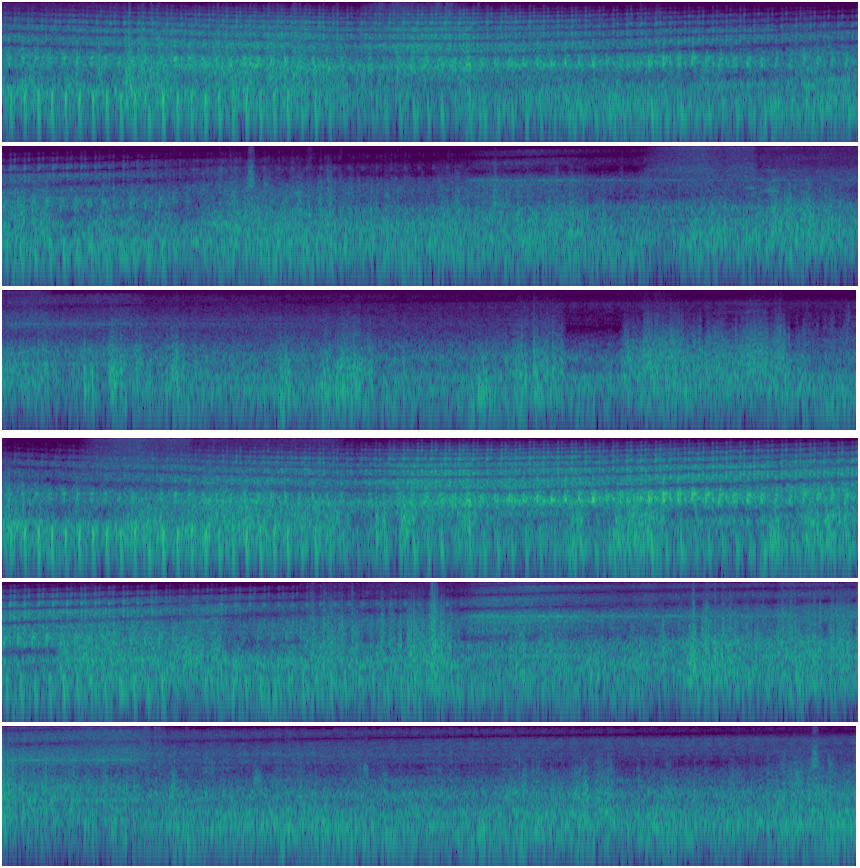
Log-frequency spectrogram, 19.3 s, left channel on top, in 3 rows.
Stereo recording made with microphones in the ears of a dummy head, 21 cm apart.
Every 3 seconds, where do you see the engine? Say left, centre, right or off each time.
left, right, right, right, right, right, right.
